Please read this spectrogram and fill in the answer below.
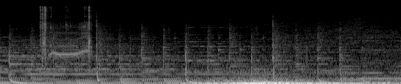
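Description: Background music with steady sustained notes, a short sharp sound effect about half a second in, and a deep low swell that builds to the loudest point around two and a half seconds and then fades.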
